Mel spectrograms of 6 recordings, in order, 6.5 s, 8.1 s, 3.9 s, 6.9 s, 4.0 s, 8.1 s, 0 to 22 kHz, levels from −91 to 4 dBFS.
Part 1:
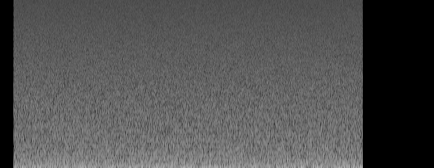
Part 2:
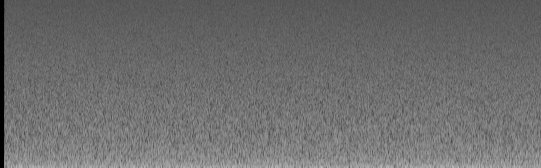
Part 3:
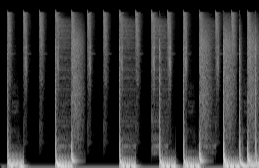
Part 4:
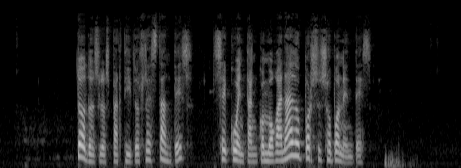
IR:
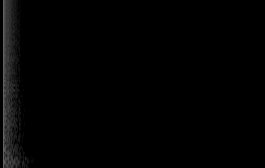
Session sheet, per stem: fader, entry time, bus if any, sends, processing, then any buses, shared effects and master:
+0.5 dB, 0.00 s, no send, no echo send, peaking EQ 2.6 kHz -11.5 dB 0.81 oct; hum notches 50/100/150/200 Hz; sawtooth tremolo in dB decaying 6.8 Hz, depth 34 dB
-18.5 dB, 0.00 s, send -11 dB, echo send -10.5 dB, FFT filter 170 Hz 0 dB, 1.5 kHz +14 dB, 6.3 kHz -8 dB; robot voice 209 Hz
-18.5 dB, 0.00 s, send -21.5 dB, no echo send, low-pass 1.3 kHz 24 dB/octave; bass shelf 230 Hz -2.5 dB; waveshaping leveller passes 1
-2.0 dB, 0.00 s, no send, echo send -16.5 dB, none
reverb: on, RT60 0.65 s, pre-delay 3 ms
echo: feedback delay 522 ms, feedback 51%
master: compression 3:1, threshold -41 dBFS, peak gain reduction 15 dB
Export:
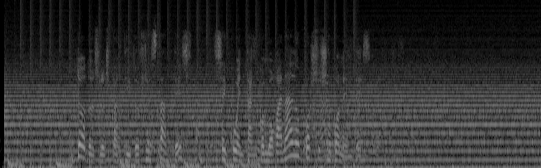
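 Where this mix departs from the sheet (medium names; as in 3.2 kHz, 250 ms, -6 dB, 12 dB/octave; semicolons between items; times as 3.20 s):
stem 1 +0.5 dB -> -7.0 dB; stem 3 -18.5 dB -> -24.5 dB; reverb return +9.5 dB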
